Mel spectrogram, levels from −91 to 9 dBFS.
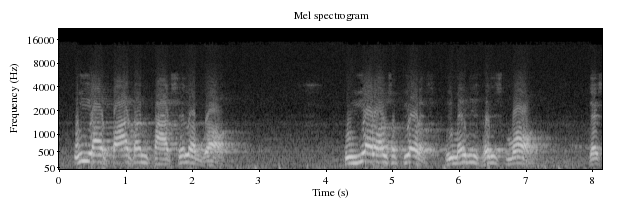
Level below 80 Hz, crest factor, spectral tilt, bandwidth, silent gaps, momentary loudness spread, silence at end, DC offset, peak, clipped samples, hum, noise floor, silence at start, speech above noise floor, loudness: -44 dBFS; 10 dB; -8.5 dB/octave; 14 kHz; none; 13 LU; 0 s; under 0.1%; -6 dBFS; under 0.1%; none; -41 dBFS; 0 s; 25 dB; -17 LUFS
